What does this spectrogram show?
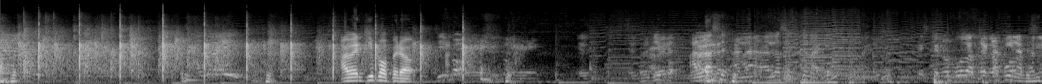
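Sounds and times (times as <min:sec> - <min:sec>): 
applause sound effect: 0:00.0 - 0:04.9
speech: 0:03.4 - 0:04.5, 0:06.6 - 0:08.1, 0:09.7 - 0:10.4.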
